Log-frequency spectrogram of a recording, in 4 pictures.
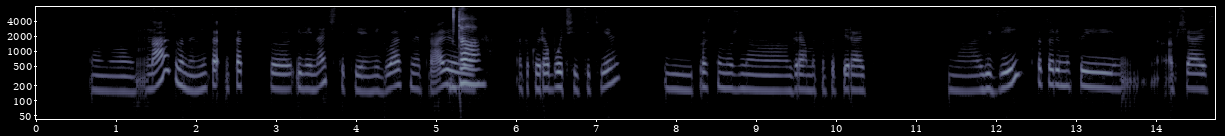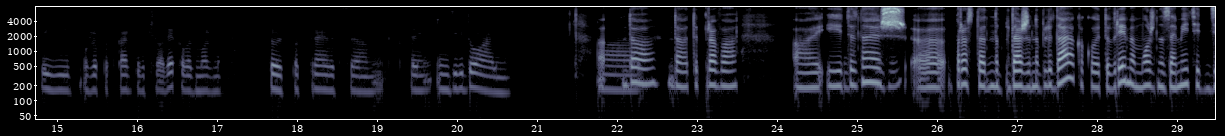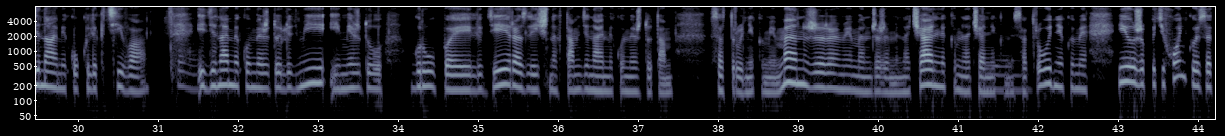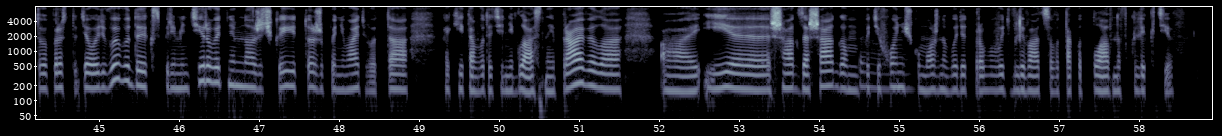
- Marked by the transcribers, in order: tapping; other background noise
- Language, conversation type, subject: Russian, advice, Как мне сочетать искренность с желанием вписаться в новый коллектив, не теряя себя?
